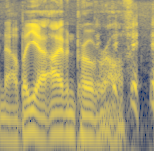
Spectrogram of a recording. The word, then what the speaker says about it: Provorov: Provorov? – Yes.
